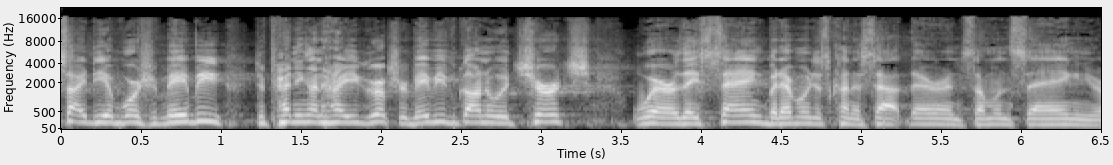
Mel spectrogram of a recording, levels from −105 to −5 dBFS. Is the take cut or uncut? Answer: cut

